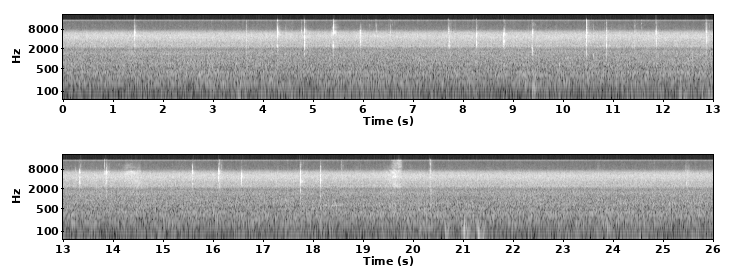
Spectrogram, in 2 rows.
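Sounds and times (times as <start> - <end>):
steady hiss: 0.0 - 26.0
person chewing food: 4.2 - 6.1, 7.6 - 9.6, 10.4 - 14.8, 15.4 - 16.7.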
